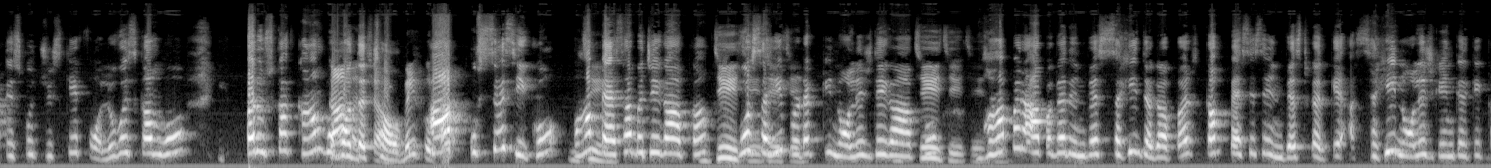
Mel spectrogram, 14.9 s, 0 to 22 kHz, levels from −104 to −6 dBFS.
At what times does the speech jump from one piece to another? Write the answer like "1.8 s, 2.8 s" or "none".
none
